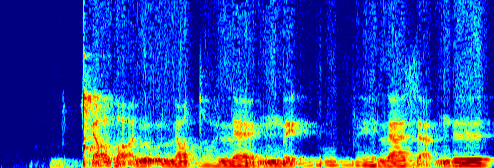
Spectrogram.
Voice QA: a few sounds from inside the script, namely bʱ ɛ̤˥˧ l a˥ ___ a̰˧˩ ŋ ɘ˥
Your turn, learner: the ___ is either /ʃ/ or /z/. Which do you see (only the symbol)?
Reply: z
